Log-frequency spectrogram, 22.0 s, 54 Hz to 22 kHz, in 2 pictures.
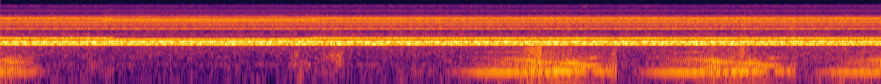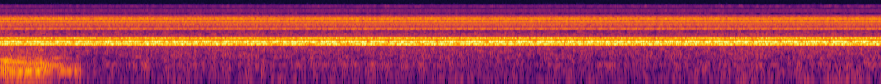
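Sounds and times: electronic drone of high tones: 0.0 - 12.3
deep low note: 5.9 - 11.9.

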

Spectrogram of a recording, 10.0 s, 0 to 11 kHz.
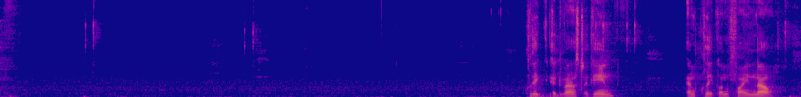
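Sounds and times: faint computer mouse clicks: 1.0 - 1.3, 3.0 - 3.3, 7.8 - 8.1.

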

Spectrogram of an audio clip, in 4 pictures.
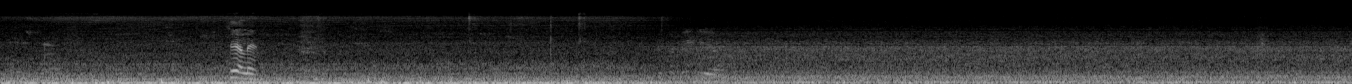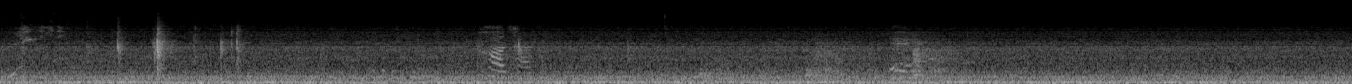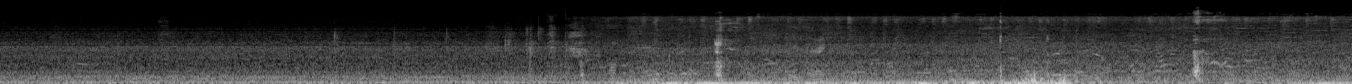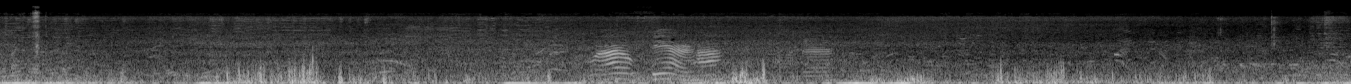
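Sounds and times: faint voices: 0.0 - 8.9, 13.4 - 14.5, 26.6 - 54.0
low rumble and hiss: 0.0 - 54.0.

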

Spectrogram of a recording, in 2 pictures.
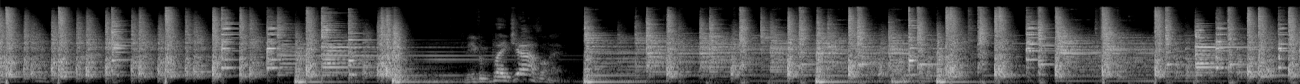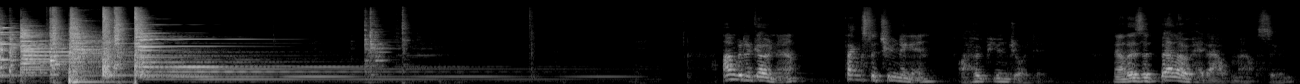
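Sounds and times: tin can drum kit groove: 0.0 - 5.0, 5.8 - 16.0, 16.6 - 17.2
struck metal ringing: 0.0 - 18.3.

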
